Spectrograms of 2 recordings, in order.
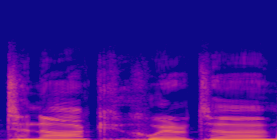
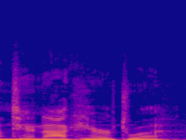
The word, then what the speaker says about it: Tenoch Huerta: Tenoch Huerta. Tenoch Huerta.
